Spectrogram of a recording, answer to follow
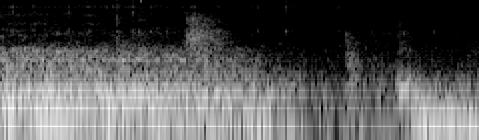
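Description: Quiet indoor room tone: a low steady hum, with one faint brief sound about a second in.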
